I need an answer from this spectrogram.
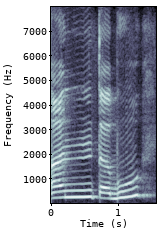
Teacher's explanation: إني أريد أن تبو، یا دیکھیں ان، یہاں نون ساکن ہے، نون ساکن کے بعد جو ہے تا آ رہا ہے، اور تا جو ہے اکفا کا ورڈ ہے تو ہم یہ اکفا کریں گے، نون ساکن کی آواز کو ناک میں چھپائیں گے۔ اور آگے دیکھیں ان تبو، یہاں پہ واو مدہ ہو رہا ہے، واو ساکن ہے، واو ساکن سے پہلے پیش ہے اور اس پر مد ہے، یہ مد جو ہے مد متصل ہے، اس کی مقدار 4 عدد کے برابر ہے، ٹھیک ہے، تو ہم اسے 4 عدد کے برابر کھینچ کے پڑھیں گے۔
